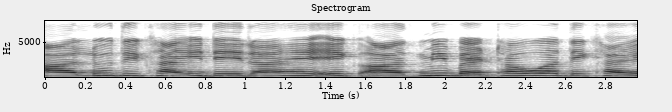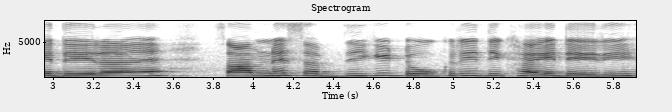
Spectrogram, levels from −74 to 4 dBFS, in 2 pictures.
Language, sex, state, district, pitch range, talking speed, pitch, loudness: Hindi, female, Bihar, Jahanabad, 270-295 Hz, 215 wpm, 280 Hz, -12 LUFS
